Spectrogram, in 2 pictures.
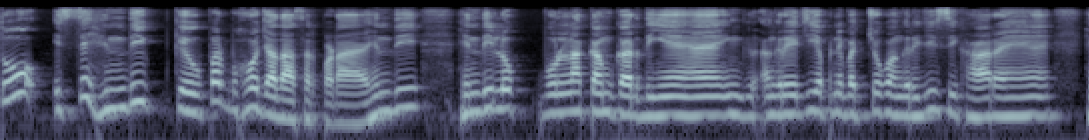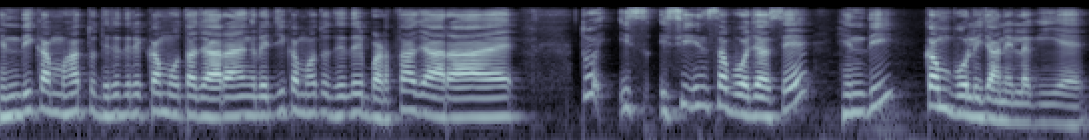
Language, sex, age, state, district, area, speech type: Hindi, male, 18-30, Uttar Pradesh, Prayagraj, urban, spontaneous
